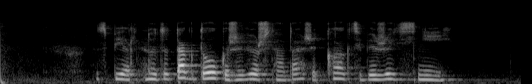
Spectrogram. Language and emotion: Russian, neutral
